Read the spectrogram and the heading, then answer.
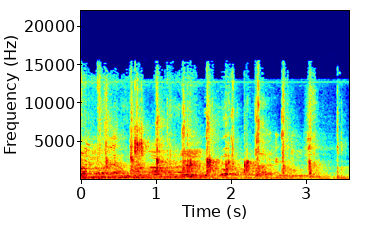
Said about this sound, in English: Some of y'all didn't clap.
